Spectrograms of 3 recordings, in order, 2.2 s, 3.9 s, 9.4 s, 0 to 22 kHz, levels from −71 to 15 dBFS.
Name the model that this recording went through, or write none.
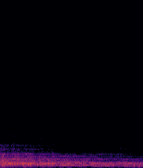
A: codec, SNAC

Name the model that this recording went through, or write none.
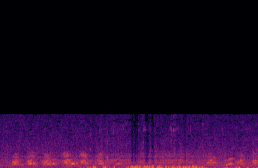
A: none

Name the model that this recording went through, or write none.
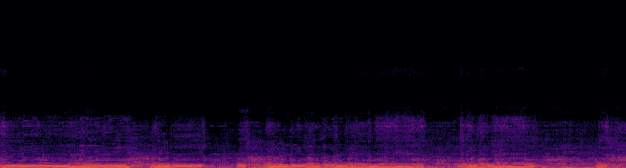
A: codec, SNAC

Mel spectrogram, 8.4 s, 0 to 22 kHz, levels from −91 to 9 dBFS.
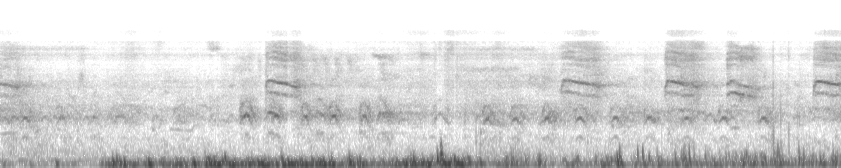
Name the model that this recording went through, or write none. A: autoencoder, DAC-VAE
